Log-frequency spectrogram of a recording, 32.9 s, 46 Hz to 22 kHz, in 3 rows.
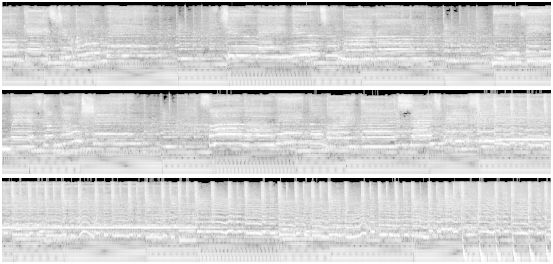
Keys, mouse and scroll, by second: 0.5 Right, 6.8 click, 9.9 Delete, 13.1-16.0 drag, 16.1-20.6 drag, 20.6-22.1 drag, 23.0 ctrl+alt+scroll up 1, 23.7-30.2 drag, 30.2 ctrl+alt+scroll up 1, 32.7-32.9 drag.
